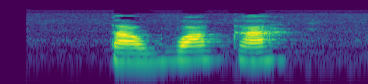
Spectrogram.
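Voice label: "tab-voaka", Mooré; tobacco nursery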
